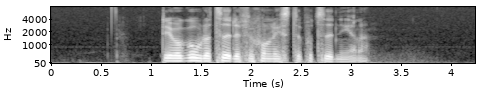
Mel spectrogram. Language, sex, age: Swedish, male, 25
